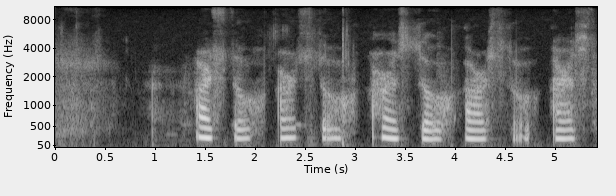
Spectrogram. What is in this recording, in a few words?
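"also", spoken word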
